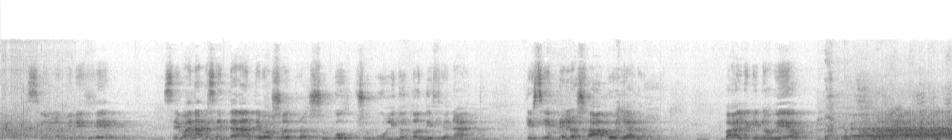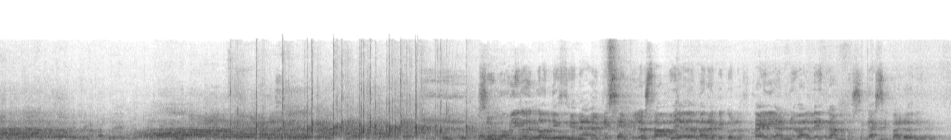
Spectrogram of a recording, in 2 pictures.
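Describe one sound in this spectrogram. A woman reads aloud calmly into a microphone.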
